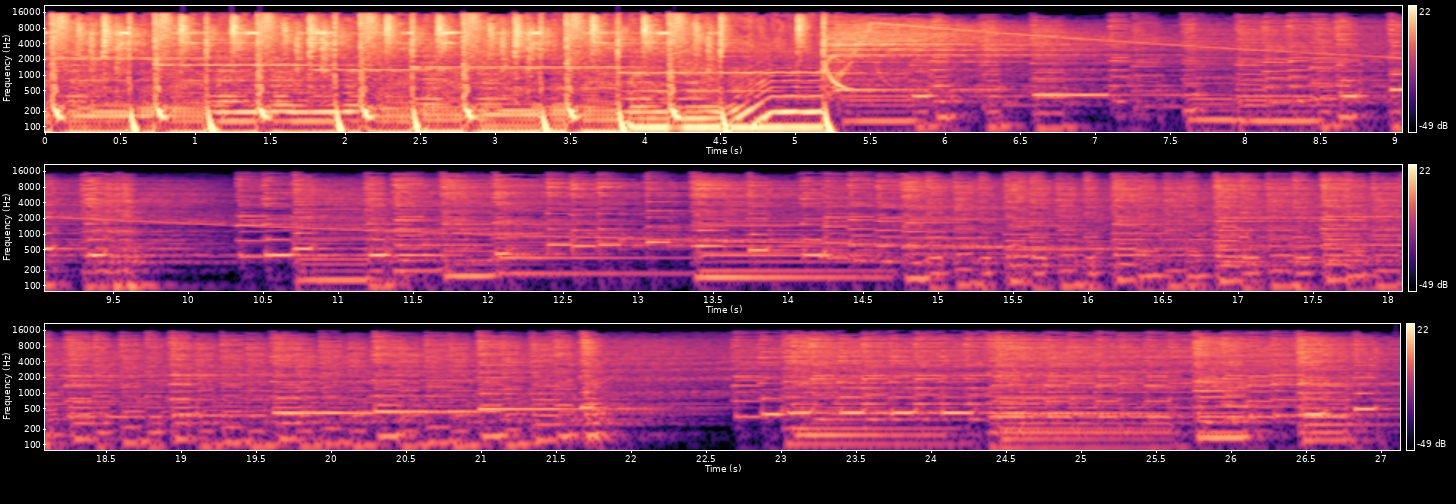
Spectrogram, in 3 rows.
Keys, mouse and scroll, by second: 0.4 click, 0.4 scroll down 11, 1.2 click, 1.5 Delete, 1.9-2.3 scroll down 2, 2.3 scroll up 1, 2.5 middle click, 4.0 click, 4.4 scroll down 1, 4.7 middle click, 5.5 shift+a, 25.2 2, 25.3 3.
